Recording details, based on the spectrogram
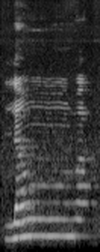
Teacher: तनवीन को वाव के अंदर मिलाएंगे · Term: इदगाम मा गुन्ना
